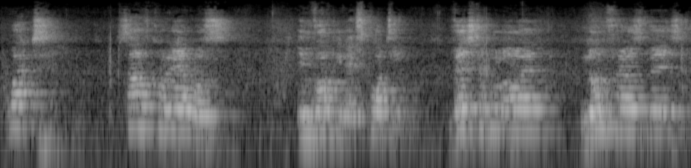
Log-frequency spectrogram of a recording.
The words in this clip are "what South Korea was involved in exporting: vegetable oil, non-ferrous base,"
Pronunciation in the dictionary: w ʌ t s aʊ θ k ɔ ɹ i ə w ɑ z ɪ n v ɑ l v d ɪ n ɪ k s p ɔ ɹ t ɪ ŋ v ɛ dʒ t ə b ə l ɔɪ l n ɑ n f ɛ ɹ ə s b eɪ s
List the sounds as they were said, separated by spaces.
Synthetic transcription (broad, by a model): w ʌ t s aʊ θ k ɔ ɹ i ə w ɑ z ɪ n v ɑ l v d ɪ n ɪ k s p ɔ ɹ t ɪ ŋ v ɛ dʒ t ə b ə l ɔɪ l n ɑ n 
